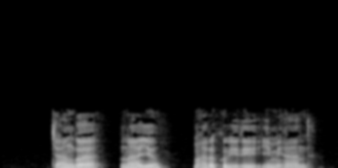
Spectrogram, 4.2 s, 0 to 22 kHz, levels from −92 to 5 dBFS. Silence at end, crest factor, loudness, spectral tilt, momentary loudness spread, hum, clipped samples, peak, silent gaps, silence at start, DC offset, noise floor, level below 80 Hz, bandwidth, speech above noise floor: 0.35 s; 18 dB; -20 LUFS; -7 dB/octave; 13 LU; none; under 0.1%; -2 dBFS; none; 0.65 s; under 0.1%; -82 dBFS; -56 dBFS; 7.6 kHz; 64 dB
